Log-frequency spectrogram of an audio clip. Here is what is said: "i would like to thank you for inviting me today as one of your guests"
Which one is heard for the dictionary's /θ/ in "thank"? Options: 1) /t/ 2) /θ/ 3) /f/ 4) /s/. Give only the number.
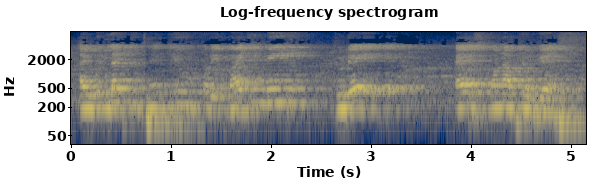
1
